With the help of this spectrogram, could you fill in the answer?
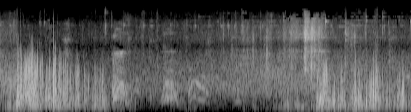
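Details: Dogs playing at a dog park, short barks and yips in quick bursts mixed with people talking and open outdoor background noise.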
